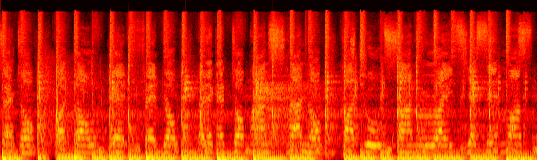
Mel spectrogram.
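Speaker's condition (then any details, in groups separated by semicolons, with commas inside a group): No condition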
